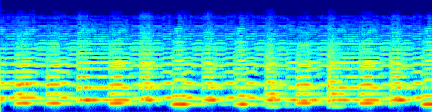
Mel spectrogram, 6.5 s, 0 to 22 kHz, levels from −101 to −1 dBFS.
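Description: No technical faults can be heard anywhere in the recording, and the signal stays steady and intact throughout.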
